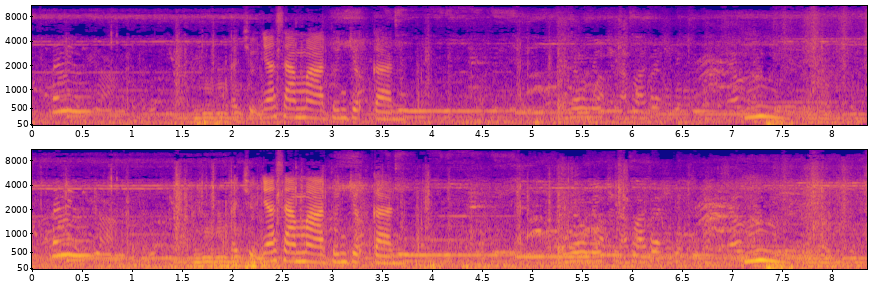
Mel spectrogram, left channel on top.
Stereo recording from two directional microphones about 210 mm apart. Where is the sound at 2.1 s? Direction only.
10° left (ahead or behind).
